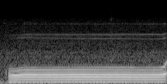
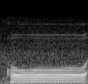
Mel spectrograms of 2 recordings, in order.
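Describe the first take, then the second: First: The vowel is held for five counts. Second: The vowel is held for four counts. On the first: "kalau yang lima ya udah tinggal lima"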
